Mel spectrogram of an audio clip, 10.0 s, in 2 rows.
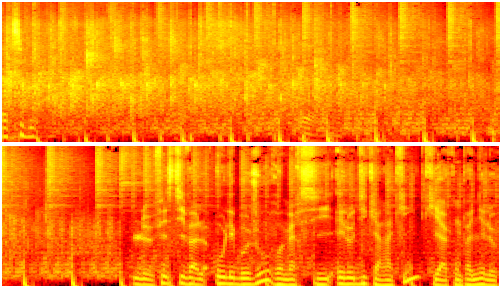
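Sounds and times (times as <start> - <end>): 
speech: 0.0 - 0.5, 6.3 - 9.9
audience applause: 0.0 - 5.8.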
